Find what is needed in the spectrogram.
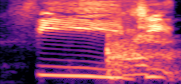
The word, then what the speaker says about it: Feejee: And it was spelled F-E-E-J-E-E. So very phonetically. – Fiji. There was no not pronouncing it right.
